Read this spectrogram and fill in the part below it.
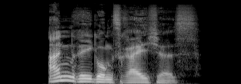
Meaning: strong/mixed nominative/accusative neuter singular of anregungsreich
- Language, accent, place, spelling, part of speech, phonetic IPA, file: German, Germany, Berlin, anregungsreiches, adjective, [ˈanʁeːɡʊŋsˌʁaɪ̯çəs], De-anregungsreiches.ogg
